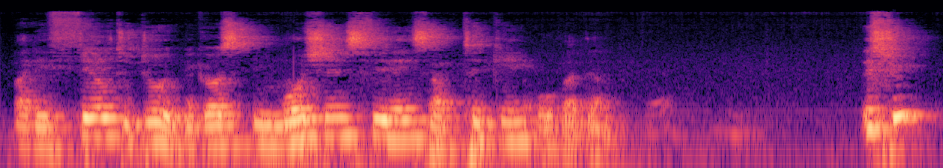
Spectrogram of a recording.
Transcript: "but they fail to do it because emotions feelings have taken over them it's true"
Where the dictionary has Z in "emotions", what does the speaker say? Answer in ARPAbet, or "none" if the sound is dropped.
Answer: S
